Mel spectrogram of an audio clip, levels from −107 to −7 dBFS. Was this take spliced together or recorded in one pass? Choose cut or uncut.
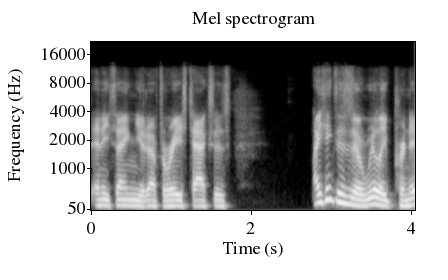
uncut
